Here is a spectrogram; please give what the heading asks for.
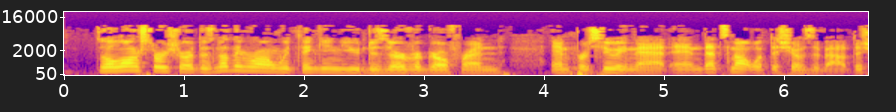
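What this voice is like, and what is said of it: Usual voice. Nothing is said of it.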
